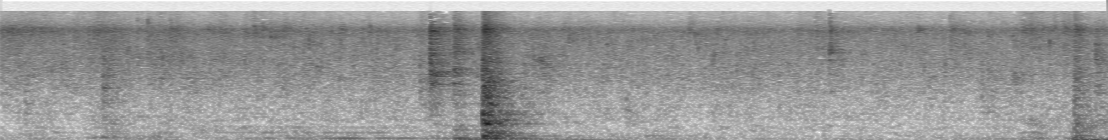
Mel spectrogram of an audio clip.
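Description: A steady hiss of food frying in hot oil, with a loud knock about two seconds in and another near the end.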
